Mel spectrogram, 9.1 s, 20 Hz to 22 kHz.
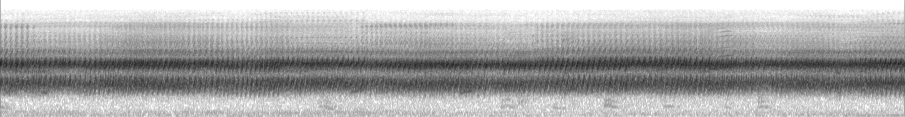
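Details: Chorus of gray tree frogs, Northwest Wisconsin, early June 2022, captured on a matched stereo condenser pair. Steady, rapidly pulsed trilling fills the whole stretch without pause. Another unidentified frog species may be calling too.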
